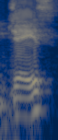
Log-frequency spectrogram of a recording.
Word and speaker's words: Jaze: Maybe Jaze, do you know?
